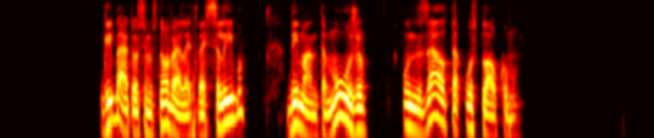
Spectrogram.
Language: Latvian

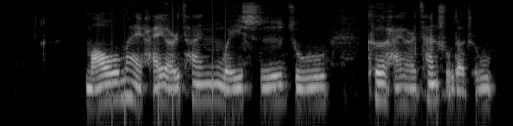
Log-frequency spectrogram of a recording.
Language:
Chinese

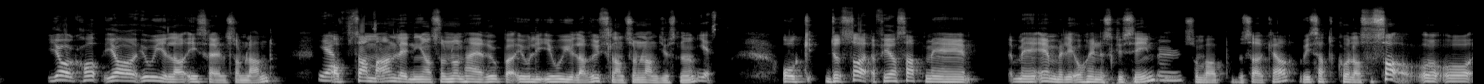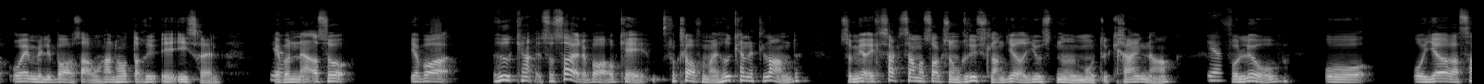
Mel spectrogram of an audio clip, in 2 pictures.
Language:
Swedish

